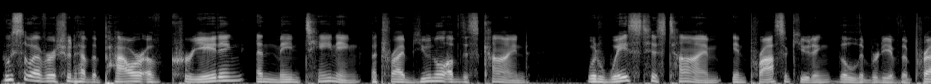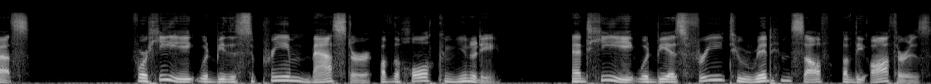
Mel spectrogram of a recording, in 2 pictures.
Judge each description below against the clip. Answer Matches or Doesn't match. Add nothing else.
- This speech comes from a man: Matches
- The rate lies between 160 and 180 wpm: Matches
